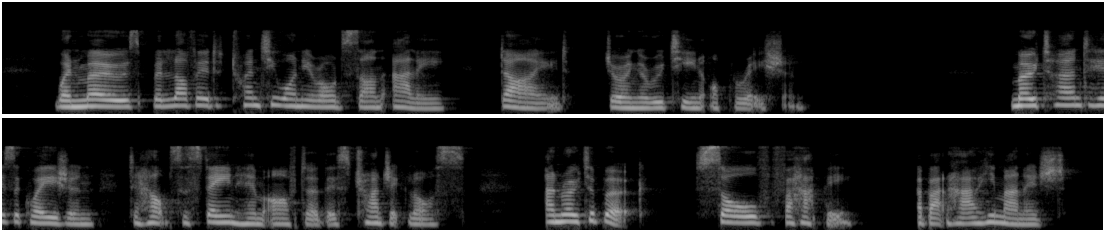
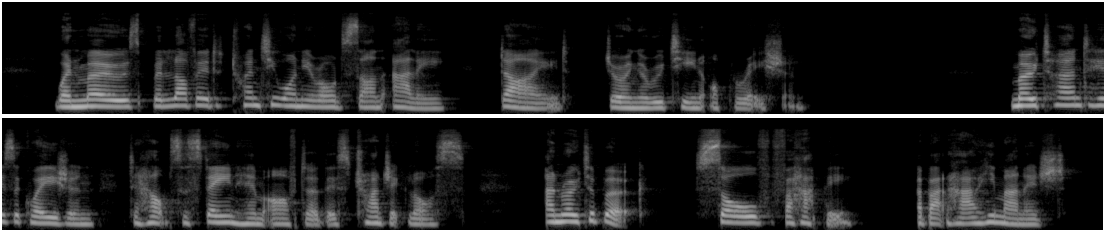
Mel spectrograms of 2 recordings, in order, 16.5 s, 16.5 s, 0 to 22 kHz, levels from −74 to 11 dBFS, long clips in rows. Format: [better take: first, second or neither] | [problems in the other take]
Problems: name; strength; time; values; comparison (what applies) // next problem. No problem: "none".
second | garbled, watery; slightly; nothing above 8.5 kHz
